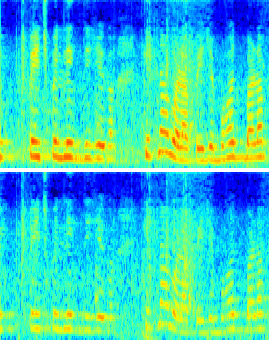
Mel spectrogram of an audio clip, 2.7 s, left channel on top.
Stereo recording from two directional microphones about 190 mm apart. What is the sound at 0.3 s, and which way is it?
Speech, 35° left (ahead or behind).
